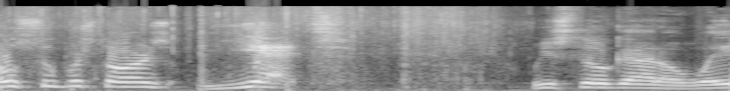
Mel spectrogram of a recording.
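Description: A foil card pack crinkles and tears open close by.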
